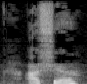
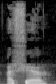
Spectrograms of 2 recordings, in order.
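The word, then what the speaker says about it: אשר: AER KY is because AER here it's um accented U on the last syllable AER means who which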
